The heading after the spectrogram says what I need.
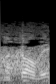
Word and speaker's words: McCovey: his minor league career this fellow was called mccovey that's the way he pronounced it nakobi and when he got to the major league with the giants uh everybody called him a covey so he said all right coming until he took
